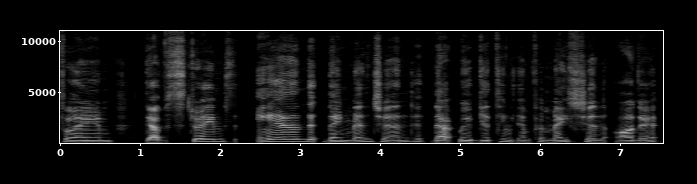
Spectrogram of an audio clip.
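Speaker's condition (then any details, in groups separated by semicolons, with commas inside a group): Cerebral palsy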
